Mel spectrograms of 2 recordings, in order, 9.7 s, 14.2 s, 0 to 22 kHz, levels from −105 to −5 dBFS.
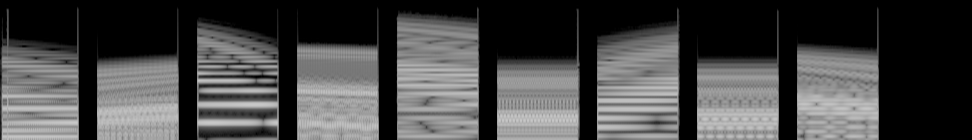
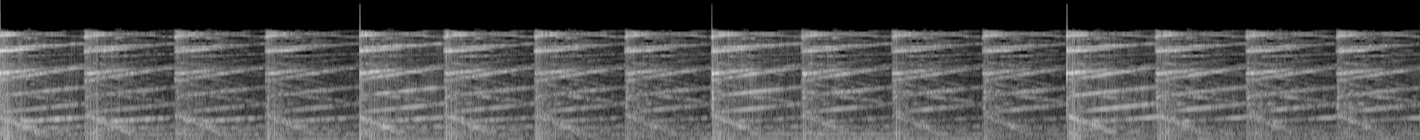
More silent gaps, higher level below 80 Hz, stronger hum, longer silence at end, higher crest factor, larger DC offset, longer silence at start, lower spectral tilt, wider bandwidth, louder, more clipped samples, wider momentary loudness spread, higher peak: first, 0.78-0.97 s, 1.78-1.97 s, 2.78-2.97 s, 3.78-3.97 s, 4.79-4.97 s, 5.79-5.97 s, 6.79-6.97 s, 7.78-7.97 s vs none; first, -48 dBFS vs -56 dBFS; neither; first, 0.95 s vs 0 s; second, 4 dB vs 24 dB; neither; about the same, 0 s vs 0 s; first, -4 dB/octave vs 0.5 dB/octave; first, 13.5 kHz vs 9.4 kHz; about the same, -28 LUFS vs -29 LUFS; neither; second, 5 LU vs 15 LU; second, -24 dBFS vs -8 dBFS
